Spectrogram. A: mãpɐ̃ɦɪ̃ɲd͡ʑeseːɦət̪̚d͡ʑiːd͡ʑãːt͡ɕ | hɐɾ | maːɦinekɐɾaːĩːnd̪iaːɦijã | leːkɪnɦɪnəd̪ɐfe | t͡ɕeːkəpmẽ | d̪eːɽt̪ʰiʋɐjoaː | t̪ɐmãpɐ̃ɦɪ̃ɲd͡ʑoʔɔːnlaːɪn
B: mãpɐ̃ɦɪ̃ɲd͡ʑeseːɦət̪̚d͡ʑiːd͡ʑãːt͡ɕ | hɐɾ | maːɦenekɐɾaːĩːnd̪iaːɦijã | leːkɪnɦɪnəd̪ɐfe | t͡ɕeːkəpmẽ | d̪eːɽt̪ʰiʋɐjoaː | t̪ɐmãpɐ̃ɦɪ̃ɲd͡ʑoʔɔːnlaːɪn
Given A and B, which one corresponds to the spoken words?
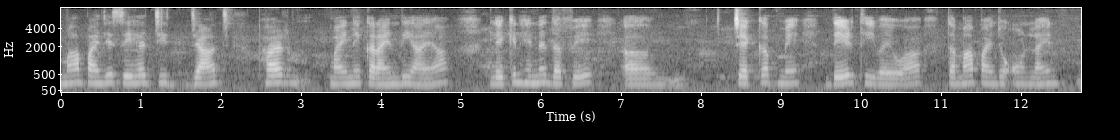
A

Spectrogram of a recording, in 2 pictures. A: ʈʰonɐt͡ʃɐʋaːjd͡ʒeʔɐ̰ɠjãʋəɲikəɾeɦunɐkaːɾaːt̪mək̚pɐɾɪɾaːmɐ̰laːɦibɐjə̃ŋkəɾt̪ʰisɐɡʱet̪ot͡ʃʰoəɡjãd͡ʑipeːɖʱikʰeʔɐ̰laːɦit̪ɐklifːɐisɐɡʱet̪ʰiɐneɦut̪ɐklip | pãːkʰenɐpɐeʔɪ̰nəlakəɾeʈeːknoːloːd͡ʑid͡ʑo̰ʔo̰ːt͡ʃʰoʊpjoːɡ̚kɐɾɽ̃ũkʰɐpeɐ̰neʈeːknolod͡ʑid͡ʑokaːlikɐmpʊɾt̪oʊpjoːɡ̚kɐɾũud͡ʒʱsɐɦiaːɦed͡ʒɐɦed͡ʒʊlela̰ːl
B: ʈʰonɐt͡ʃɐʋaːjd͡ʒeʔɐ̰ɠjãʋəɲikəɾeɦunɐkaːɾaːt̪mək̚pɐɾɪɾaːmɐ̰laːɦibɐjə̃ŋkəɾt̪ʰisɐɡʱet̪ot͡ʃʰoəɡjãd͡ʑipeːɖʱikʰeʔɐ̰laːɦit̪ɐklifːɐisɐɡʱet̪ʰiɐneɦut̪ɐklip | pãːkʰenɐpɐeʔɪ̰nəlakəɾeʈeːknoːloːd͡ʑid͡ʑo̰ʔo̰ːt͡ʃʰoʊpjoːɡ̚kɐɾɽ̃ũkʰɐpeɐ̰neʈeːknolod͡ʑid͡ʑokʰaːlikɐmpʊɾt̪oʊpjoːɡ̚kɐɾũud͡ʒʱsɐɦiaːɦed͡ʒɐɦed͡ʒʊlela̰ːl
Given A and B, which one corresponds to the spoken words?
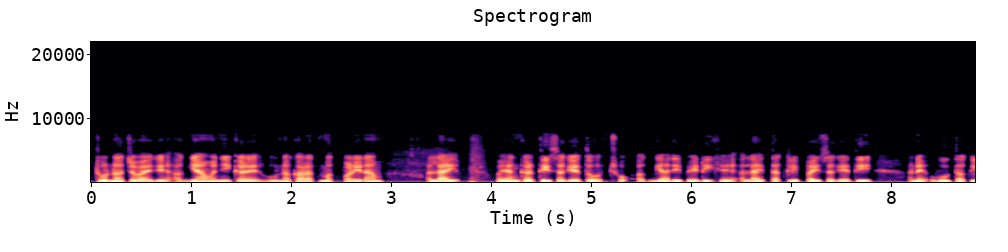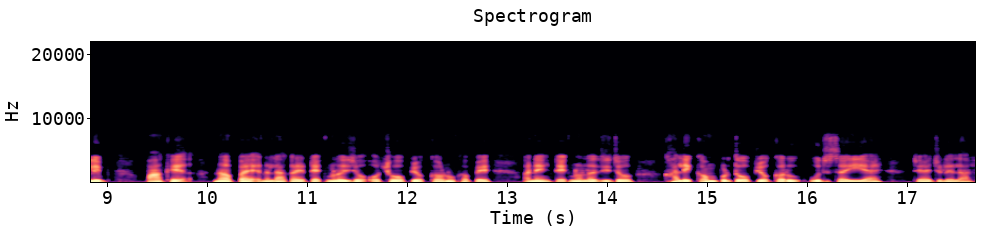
B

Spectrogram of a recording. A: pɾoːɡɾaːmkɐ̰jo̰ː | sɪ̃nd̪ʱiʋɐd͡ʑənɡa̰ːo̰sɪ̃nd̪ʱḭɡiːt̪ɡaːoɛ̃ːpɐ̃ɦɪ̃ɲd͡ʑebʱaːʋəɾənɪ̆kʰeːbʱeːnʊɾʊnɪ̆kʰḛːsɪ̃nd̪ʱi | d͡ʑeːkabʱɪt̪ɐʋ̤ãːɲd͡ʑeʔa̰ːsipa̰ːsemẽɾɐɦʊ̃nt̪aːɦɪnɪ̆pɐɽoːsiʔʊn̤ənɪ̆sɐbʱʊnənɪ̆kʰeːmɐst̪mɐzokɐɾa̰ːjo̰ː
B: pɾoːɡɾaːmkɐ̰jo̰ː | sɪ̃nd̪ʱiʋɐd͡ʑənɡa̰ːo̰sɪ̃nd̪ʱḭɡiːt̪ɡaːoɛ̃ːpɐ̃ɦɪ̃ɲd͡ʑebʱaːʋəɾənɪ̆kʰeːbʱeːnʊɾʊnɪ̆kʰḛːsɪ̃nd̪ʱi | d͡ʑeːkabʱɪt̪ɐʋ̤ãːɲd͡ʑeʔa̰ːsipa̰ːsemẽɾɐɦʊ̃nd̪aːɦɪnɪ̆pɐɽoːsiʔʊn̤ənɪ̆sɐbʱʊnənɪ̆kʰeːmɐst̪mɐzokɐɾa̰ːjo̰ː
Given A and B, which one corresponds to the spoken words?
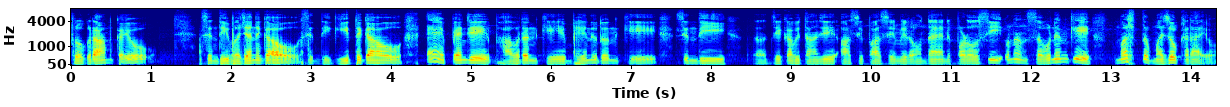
B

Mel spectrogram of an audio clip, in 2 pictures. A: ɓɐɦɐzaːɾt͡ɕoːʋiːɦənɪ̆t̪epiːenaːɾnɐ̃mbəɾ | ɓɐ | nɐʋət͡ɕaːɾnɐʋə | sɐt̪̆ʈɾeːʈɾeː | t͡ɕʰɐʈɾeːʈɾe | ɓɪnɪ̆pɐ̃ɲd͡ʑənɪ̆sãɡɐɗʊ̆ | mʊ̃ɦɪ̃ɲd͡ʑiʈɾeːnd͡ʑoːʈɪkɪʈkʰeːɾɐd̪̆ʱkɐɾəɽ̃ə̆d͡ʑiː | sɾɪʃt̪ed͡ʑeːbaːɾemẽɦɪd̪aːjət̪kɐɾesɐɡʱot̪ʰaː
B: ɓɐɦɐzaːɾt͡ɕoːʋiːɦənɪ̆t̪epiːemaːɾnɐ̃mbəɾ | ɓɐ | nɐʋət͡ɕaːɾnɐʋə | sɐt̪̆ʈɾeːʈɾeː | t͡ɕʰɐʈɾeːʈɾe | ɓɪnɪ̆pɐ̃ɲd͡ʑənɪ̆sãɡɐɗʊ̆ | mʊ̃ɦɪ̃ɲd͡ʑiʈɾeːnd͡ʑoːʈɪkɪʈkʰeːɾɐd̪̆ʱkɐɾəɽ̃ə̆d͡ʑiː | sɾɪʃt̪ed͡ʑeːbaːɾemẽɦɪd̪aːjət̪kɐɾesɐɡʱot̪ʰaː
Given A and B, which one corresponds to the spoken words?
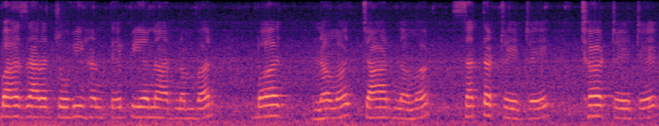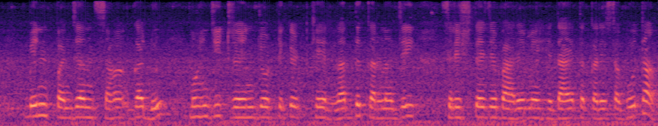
A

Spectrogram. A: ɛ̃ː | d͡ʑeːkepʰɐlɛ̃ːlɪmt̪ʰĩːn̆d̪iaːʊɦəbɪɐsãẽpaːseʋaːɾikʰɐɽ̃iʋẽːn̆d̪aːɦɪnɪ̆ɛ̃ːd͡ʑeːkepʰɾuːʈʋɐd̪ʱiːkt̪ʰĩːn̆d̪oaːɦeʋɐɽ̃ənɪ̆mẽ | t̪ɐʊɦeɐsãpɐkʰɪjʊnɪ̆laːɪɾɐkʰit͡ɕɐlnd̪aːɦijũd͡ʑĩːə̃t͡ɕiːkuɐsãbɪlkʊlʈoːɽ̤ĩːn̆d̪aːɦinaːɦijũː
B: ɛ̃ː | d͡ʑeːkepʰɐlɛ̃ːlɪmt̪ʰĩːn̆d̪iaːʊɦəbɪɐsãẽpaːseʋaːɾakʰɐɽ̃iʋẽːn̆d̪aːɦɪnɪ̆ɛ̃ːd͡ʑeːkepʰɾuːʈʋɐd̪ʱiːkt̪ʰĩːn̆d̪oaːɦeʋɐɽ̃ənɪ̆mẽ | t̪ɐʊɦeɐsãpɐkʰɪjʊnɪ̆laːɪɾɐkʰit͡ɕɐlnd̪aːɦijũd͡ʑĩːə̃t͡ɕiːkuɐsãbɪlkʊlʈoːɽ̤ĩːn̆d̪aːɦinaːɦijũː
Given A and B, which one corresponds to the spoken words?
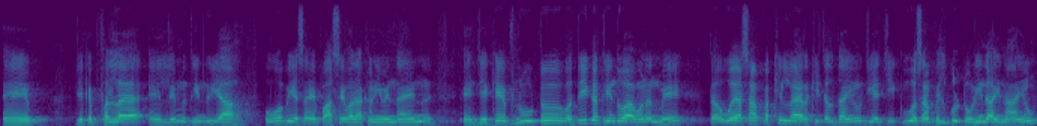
B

